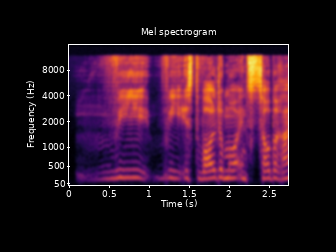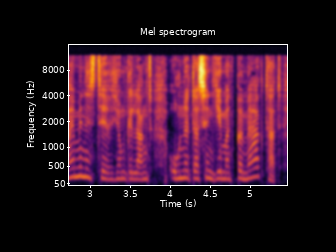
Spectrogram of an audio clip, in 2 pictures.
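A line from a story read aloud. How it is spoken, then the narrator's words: Fairly anxious voice. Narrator (German): sagte Hermine mit ziemlich ängstlicher Stimme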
